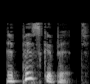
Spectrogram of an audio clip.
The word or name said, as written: episcopate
